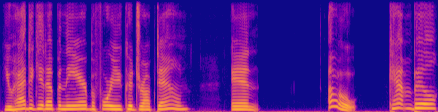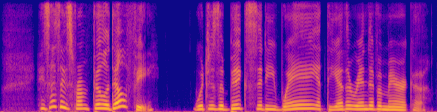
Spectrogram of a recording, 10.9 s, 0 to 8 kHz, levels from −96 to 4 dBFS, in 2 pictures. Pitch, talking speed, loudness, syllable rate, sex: 250 Hz, 180 wpm, -17 LUFS, 5.6 syllables/s, female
